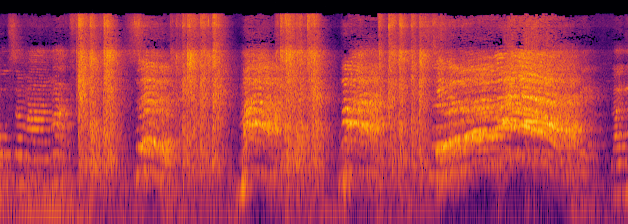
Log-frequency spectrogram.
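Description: A class of primary school children stands and performs a clapping chant, sharp hand claps punctuating loud group shouting in several bursts, lively and close, with a teacher's voice leading at the start.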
